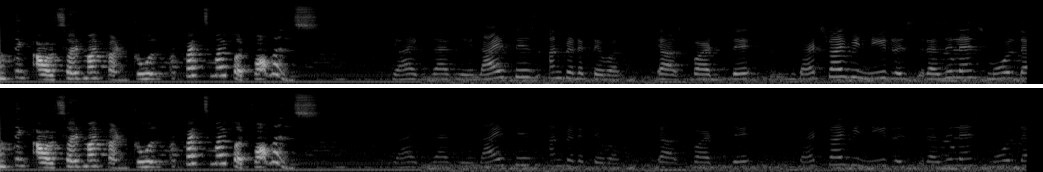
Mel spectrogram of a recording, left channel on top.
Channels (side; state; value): both; normal; correlation 0.90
